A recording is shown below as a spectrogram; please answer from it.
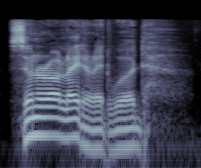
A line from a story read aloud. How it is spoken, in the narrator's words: Rand said dryly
